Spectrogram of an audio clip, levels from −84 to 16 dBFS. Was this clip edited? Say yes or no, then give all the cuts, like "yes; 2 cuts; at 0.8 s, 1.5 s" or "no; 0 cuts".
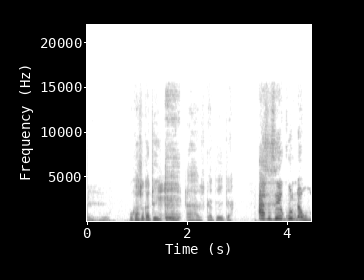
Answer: yes; 1 cut; at 3.3 s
